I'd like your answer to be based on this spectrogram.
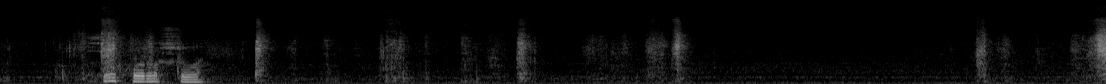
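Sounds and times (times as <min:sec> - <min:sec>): soft scuffs and clicks: 0:00.0 - 0:07.0, 0:09.6 - 0:11.0.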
